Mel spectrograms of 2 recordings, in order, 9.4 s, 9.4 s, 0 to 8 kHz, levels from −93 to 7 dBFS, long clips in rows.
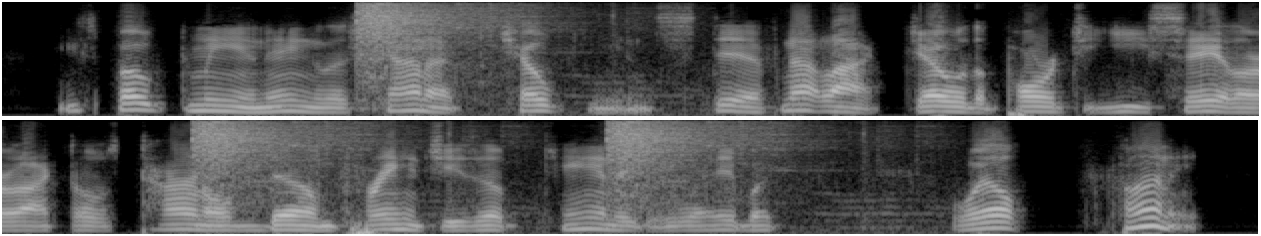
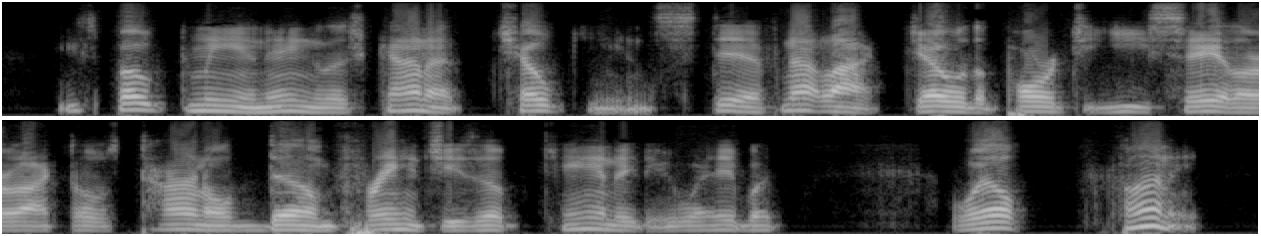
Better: second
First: background sound (Shatter); 3 dB below the speech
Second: none

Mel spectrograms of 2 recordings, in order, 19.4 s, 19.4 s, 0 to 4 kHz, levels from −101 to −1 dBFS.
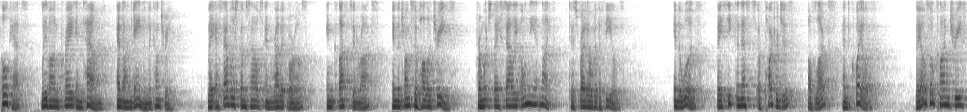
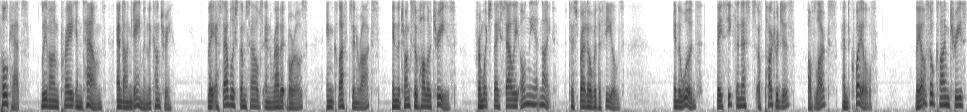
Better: second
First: room echo; dies away in 0.9 s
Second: none

